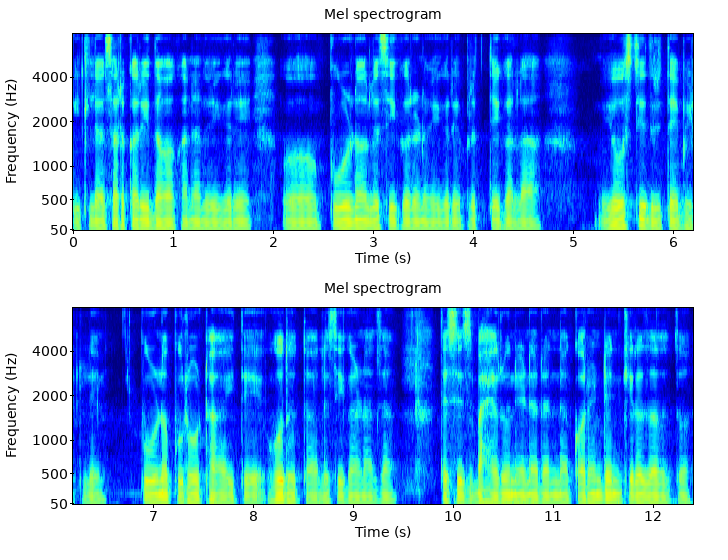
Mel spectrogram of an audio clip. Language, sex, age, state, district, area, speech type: Marathi, male, 30-45, Maharashtra, Sindhudurg, rural, spontaneous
